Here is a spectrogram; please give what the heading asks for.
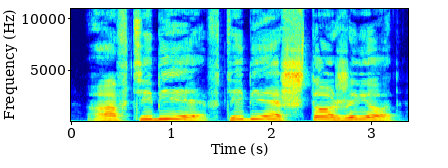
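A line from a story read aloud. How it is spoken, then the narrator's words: Teenager's sudden shout. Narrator (Russian): закричал вдруг подросток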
